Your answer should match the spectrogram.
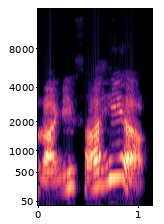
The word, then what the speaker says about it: Rangiwahia: Go on, pronounce it. You know how to say the town. Well, we ended up in Rangiwahia.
